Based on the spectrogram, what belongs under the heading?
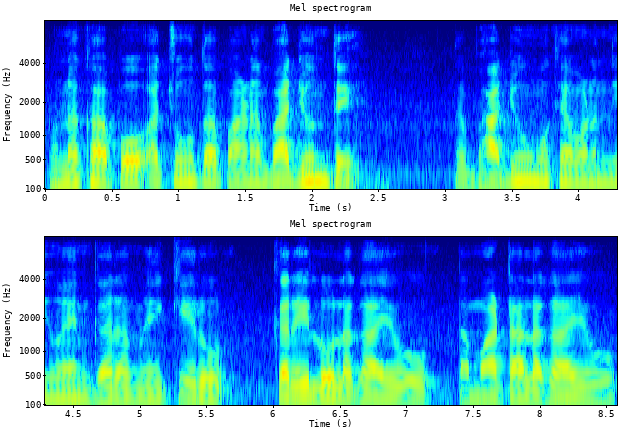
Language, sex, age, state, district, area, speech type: Sindhi, male, 30-45, Gujarat, Kutch, rural, spontaneous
